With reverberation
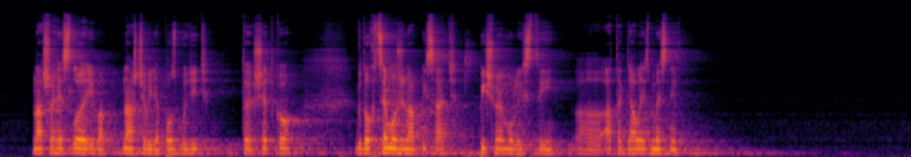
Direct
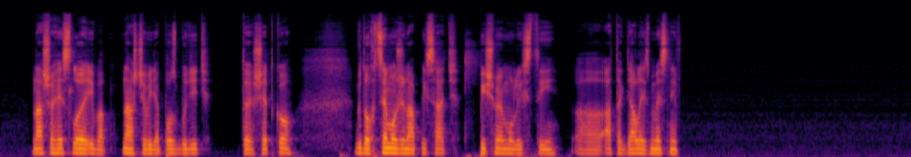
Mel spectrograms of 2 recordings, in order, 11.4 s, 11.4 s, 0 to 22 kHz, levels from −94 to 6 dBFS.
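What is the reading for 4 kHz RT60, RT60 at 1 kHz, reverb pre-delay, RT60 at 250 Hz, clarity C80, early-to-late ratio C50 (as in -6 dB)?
1.1 s, 1.5 s, 4 ms, 2.3 s, 14.5 dB, 13.0 dB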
